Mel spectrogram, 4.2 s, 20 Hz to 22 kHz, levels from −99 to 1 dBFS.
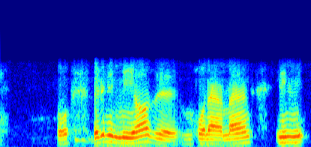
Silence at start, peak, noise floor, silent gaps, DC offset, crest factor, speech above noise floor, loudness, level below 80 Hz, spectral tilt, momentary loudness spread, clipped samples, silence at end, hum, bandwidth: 0.75 s; -8 dBFS; -70 dBFS; none; under 0.1%; 14 dB; 47 dB; -23 LUFS; -52 dBFS; -11.5 dB/octave; 9 LU; under 0.1%; 0.1 s; none; 4.1 kHz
